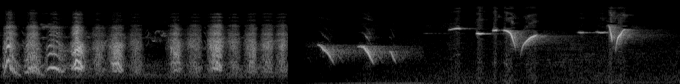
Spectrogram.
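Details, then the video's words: Male lyrebird in forest mimics a chainsaw heard in the forest, a rapid train of raspy, sawing pulses, then several downward-swooping whistles and sharp high notes, as part of song to outsing rivals and attract females. "Lyrebird repeats sounds it hears in forest (Chainsaw)"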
